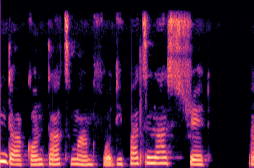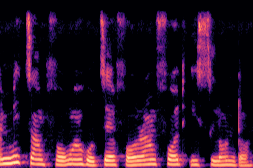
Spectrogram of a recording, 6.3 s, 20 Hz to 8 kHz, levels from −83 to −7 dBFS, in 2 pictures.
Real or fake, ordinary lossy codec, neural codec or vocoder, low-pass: fake; none; vocoder, 44.1 kHz, 128 mel bands every 512 samples, BigVGAN v2; 7.2 kHz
